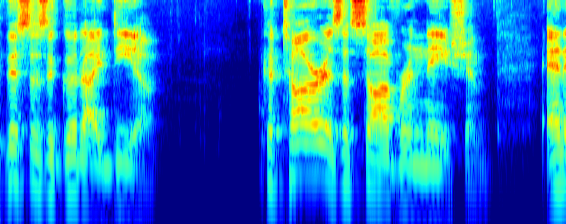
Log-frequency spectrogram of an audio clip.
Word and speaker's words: Qatar: Israel attacks Hamas senior leadership in Doha Qatar. And by the way, some people call it Qatar, but I believe the actual pronunciation is Qatar.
